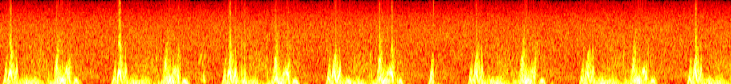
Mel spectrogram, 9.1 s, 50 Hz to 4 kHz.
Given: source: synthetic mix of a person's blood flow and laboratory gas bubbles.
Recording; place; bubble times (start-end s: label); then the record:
Doppler ultrasound of blood flow; precordium
2.47-2.59 s: bubbles
2.86-3.10 s: bubbles
From the record:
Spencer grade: 1 (occasional bubble signal discernible with the cardiac motion signal, with majority of cardiac periods free of bubbles); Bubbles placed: anywhere in the cardiac cycle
